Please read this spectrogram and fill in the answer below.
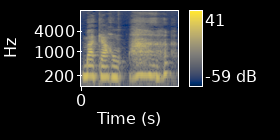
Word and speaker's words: macaron: ไปมากระลอง So here he said macaron, which is macaron. So here he just pronounced it the Thai way, completely okay.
